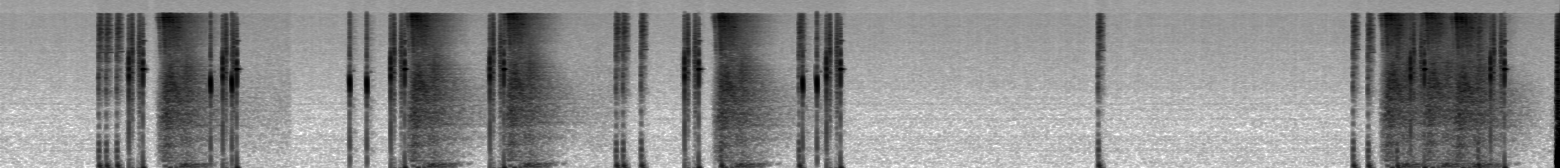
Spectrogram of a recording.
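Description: Game menu sounds click and whoosh as selections change.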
